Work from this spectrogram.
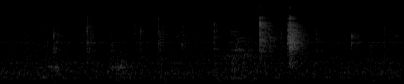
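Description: Ratcheting joint on a Transformers Generations T30 Springer toy figure clicks in a series of quiet, crisp ticks at an irregular pace, with two louder snaps near the end, close up and alone.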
